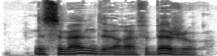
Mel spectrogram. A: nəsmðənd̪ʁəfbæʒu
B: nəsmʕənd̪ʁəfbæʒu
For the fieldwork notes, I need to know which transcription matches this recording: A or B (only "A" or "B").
B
